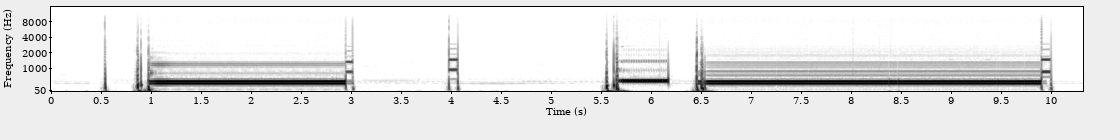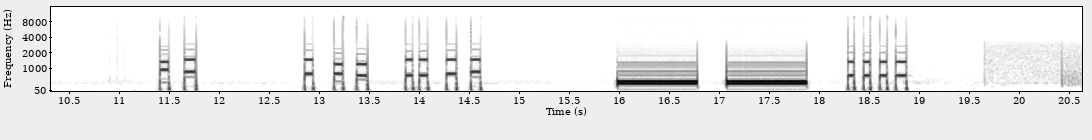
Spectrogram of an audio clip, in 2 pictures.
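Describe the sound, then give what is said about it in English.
Telephone network tones signal an invalid area code and then an invalid authorization code: short bursts of dialed touch-tone digits alternate with several loud, steady electronic tone bursts separated by silences. “So here it is, first an invalid NPA and then an invalid authorization code.”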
